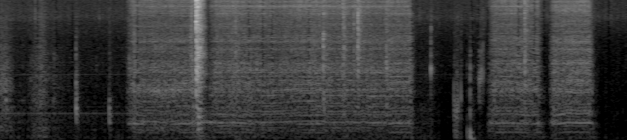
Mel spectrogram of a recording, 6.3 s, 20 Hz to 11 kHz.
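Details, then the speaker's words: Panasonic NV-V8000 SVHS VCR from about 1990, after resoldering bad joints: rattly clicking chatter with uneven whirring bursts as the deck runs; owner thinks the spool is the noise. "That's a bit noisy, isn't it? Oh dear. I think I think that's actually the spool."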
